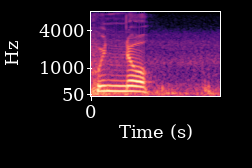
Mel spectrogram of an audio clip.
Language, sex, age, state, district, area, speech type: Assamese, male, 18-30, Assam, Nalbari, rural, read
